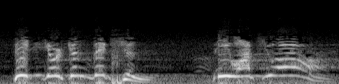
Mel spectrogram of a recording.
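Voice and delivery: high, forceful exhortation; preacher's shout. Real, not acted. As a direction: cry it out to the congregation. Exhorting congregation, shouted climax.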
